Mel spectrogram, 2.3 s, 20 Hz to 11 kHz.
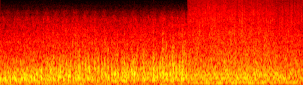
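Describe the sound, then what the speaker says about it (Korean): A helicopter drawing closer over a 1,230 m mountain hiking trail during an airlift of silvergrass plants, its dense rotor and engine roar steady and loud throughout with no voices. "헬기가 점차 가까워오자"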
